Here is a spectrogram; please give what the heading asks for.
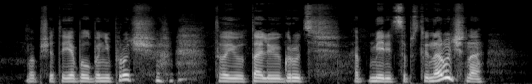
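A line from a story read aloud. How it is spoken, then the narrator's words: Smirking snort. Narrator (Russian): хмыкнул Илья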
